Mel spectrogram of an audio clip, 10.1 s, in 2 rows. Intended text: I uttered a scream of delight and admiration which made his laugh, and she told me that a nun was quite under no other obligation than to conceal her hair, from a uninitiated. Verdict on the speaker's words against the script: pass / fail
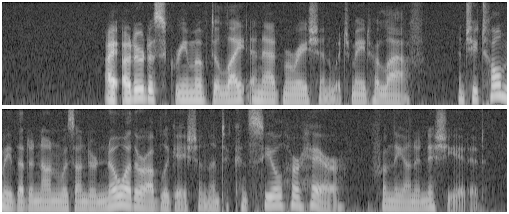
fail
